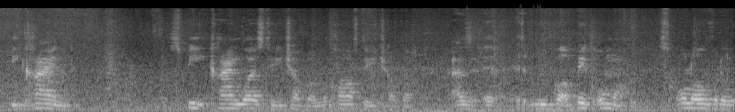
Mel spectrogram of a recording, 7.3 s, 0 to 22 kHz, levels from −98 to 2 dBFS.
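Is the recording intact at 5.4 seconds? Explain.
No. From 5.21 to 5.41 s the sound breaks into a short burst of gritty crackle, with tiny hard-edged dropouts chopping through it, which is processor overload crackle. The processor fell behind and missed several buffer deadlines in a row, around five, and each missed slot was filled with silence. The spacing of the gaps points to buffers of roughly 10 ms, and the crackle stops as soon as the load eases, right around 5.4 s.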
